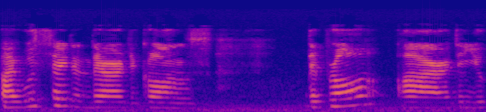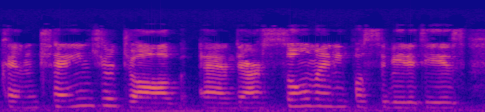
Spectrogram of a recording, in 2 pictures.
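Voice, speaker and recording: A woman with an Italian accent speaks at a moderate pace. Her pitch is medium and her intonation fairly even. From Italy, Milan. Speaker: interviewee, office worker abroad. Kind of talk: interview.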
